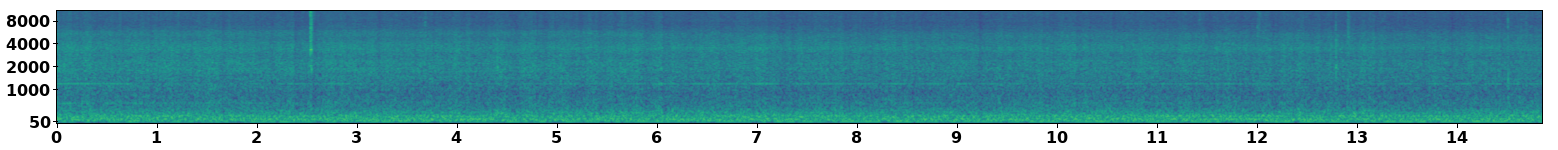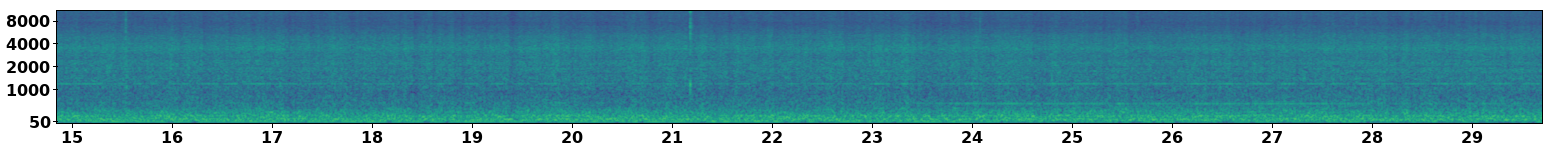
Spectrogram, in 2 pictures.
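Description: Steady cabin noise inside an Embraer E170 airliner on final approach, heard from a window seat over the wing. It is the even rumble of its GE CF34 turbofans and the airflow, with a faint steady whine running through it.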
